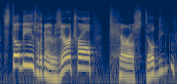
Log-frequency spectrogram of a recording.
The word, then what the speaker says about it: pterostilbene: We're looking at resveratrol, pterostilbene, which you see the PTR. So it's pterostilbene.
